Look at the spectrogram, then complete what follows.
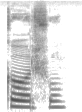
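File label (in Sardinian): "corfu", female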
